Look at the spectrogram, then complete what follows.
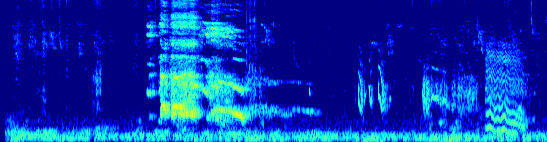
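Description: A rooster crowing once, loud, starting about three seconds in, its last drawn-out note falling in pitch. Fainter short calls follow near the end, over a steady low background noise.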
